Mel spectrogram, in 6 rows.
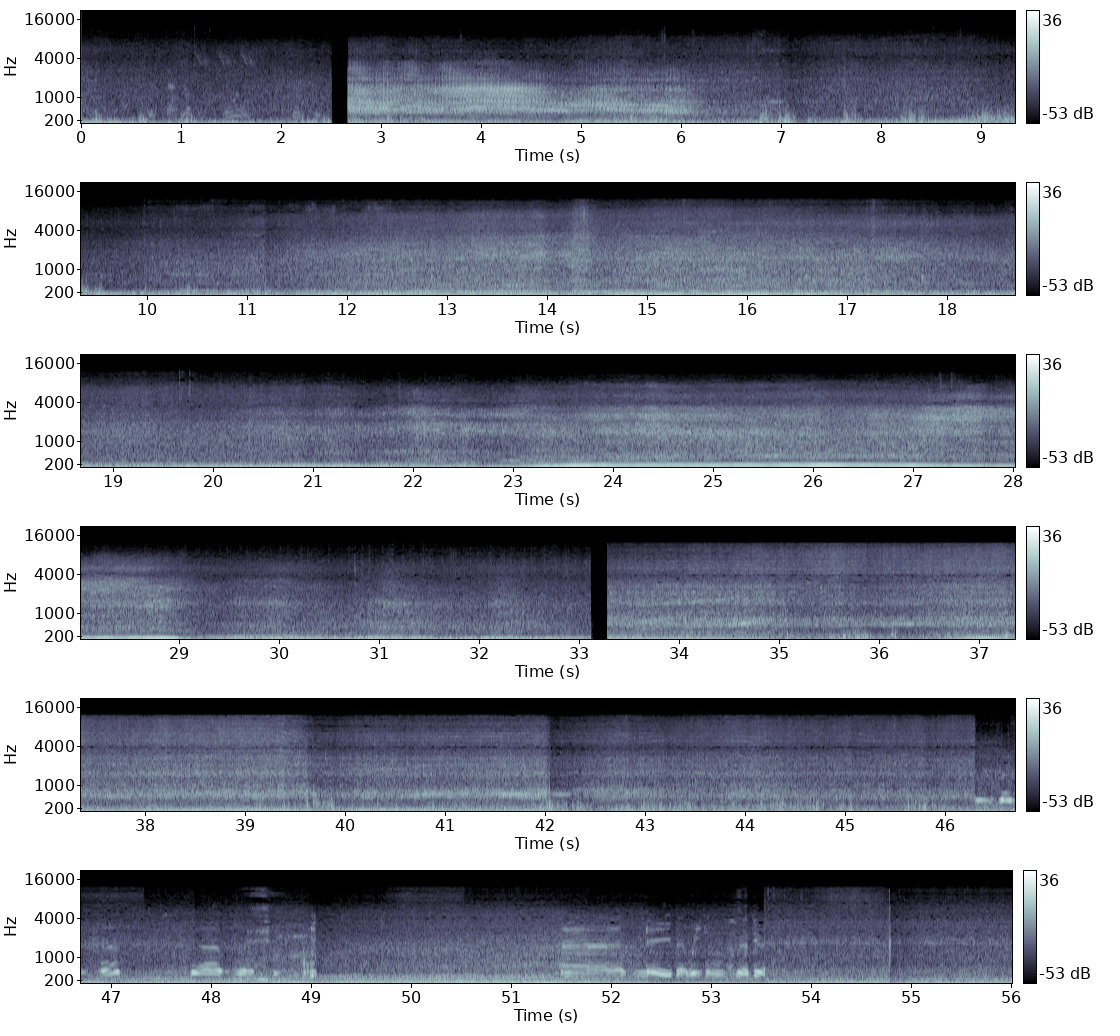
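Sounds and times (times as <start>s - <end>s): off-road vehicle engines revving: 0.0s - 56.0s
engine idling: 51.5s - 56.0s.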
